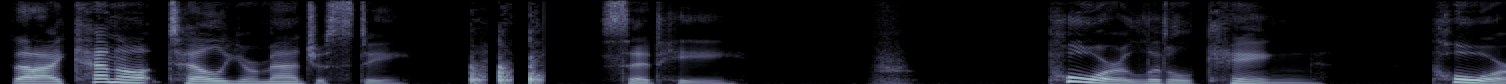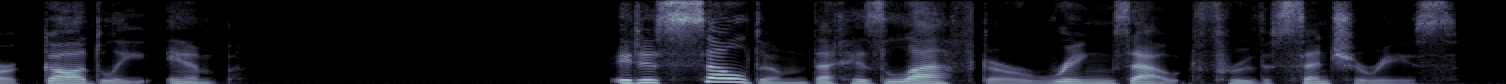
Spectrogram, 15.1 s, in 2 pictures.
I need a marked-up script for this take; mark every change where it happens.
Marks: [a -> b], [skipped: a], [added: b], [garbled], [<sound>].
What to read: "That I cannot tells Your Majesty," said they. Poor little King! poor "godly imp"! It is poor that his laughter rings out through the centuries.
"That I cannot [tells -> tell] Your Majesty," [thud] said [they. -> he] [breath] Poor little King! poor "godly imp"! It is [poor -> seldom] that his laughter rings out through the centuries.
